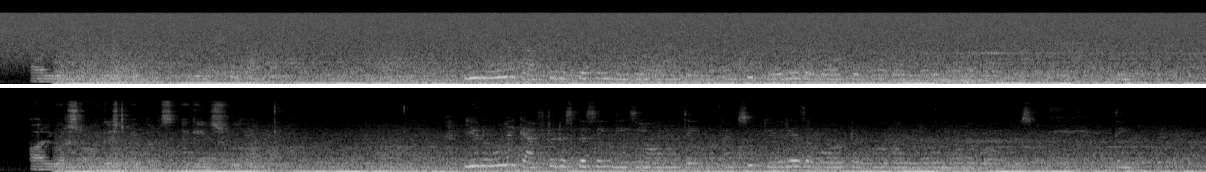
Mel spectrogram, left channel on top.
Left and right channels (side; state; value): left; noise; hiss, 10 dB below the sound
